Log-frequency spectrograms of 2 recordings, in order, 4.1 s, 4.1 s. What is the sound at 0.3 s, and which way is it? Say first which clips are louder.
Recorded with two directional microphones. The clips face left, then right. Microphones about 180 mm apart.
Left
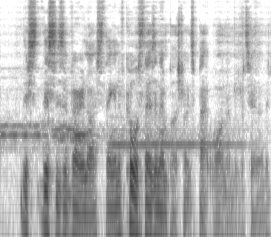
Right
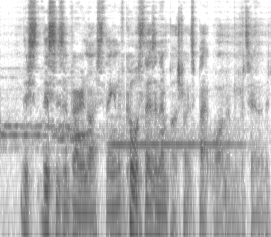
Speech: left 8 dB; 30° left (ahead or behind).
